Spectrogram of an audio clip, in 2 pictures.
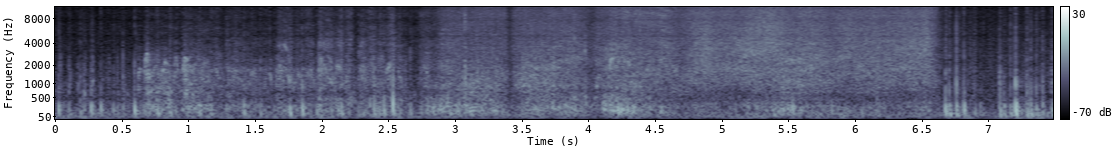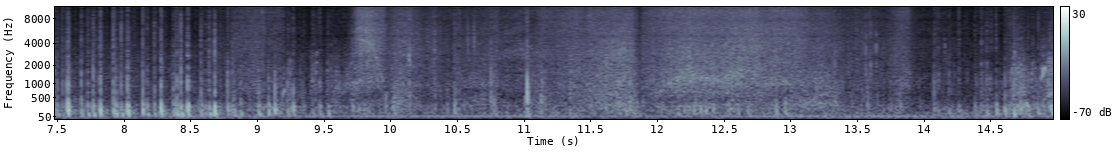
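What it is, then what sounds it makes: Satin pillow, scratched. Long nails scratch and rub across a shiny, soft, stuffed orange satin pillow, giving steady swishing scrapes on the smooth fabric. Quick taps and clicks are scattered through the scratching.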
